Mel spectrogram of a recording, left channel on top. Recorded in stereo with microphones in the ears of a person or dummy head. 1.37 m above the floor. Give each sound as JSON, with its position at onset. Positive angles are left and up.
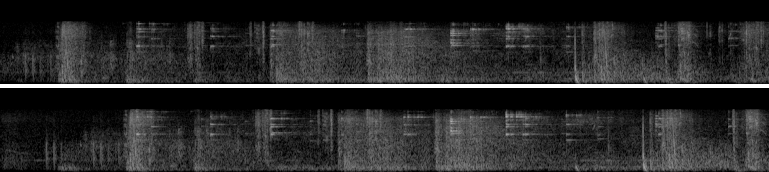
{"t": 1.4, "sound": "a clink", "side_deg": -25, "distance_m": 4.0}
